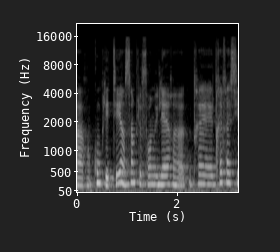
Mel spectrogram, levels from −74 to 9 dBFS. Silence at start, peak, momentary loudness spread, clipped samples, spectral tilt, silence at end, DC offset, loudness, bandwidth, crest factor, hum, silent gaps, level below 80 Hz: 0 s; -6 dBFS; 5 LU; under 0.1%; -5.5 dB/octave; 0 s; under 0.1%; -22 LUFS; 16 kHz; 14 dB; none; none; -44 dBFS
